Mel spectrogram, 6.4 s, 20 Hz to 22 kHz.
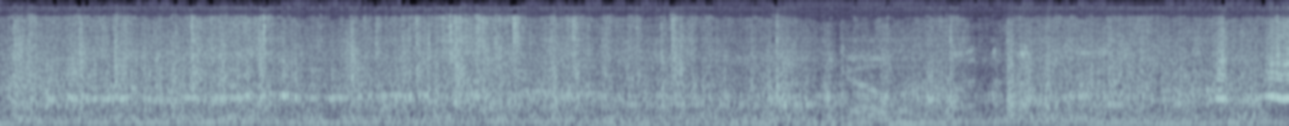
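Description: Onboard engine of Marco Martin's Ford Focus rally car at the 2002 Rally Argentina, loud and revving hard with gear changes, road roar and rattles, with commentary talking over it.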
